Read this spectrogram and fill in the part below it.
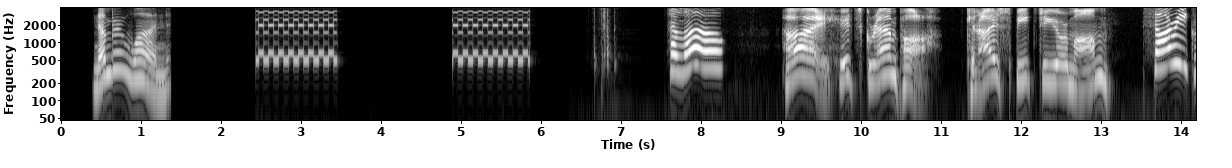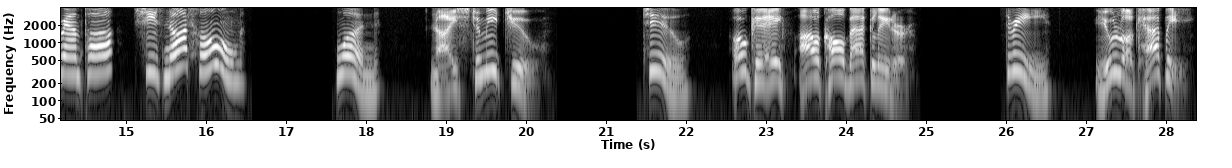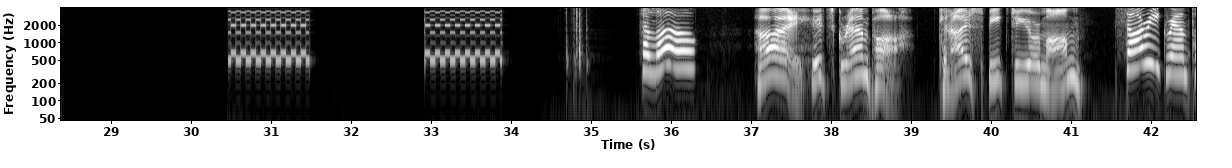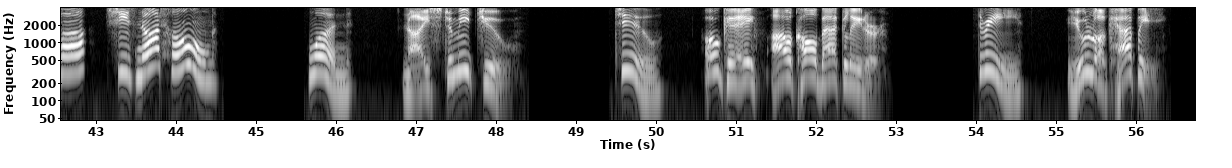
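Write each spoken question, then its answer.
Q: Sorry, Grandpa. She's not home.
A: 2: Okay, I'll call back later.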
